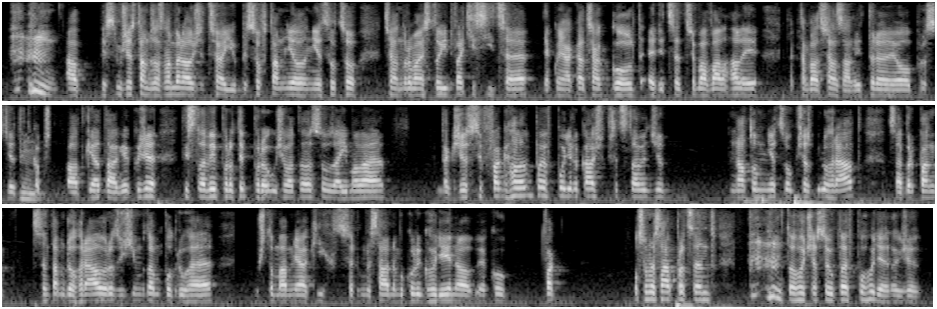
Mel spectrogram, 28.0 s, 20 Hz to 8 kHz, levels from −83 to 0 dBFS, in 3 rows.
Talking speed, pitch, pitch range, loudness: 190 wpm, 150 Hz, 140-165 Hz, -17 LUFS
